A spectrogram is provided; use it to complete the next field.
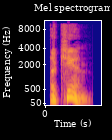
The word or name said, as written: akin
